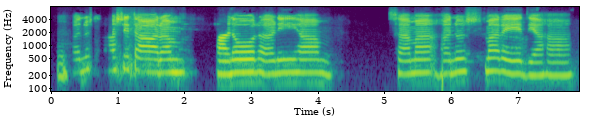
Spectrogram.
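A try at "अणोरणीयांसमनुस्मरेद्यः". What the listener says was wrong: ಇಲ್ಲ, ಅದು ಸಮ ಅನ್ನೋದು ನೀವು ಮುಂದೆ ತಗೊಳಂಗಿಲ್ಲ. ಸಮ ಅನ್ನೋದು ಹಿಂದಿನ ಪದಕ್ಕೇನೆ ಬರುತ್ತೆ. ಅನುಸ್ಮರೇದ್ ಪದಾನೇ ಬೇರೆ. ಅಲ್ಲಿ ನುಸ್ಮರೇದ್ ಅಂತ ಇದೆಯಲ್ಲ, ಅಲ್ಲಿ ಹಚ್ಬೇಕು. ಅಣೋರಣೀಯಾಂ ಸಮ ಅನುಸ್ಮರೇದ್ಯಃ ಅಂತ ಹೇಳಿ ಒಂದು, ಇಲ್ಲಾಂದ್ರೆ ಅಣೋರಣೀಯಾಂ ಸಮ ಅನುಸ್ಮರೇದ್ಯಃ.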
